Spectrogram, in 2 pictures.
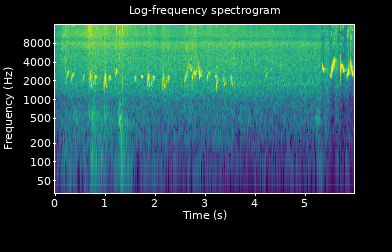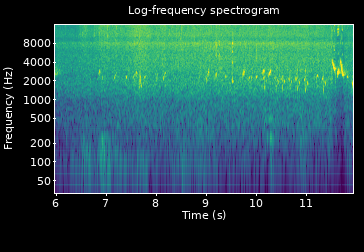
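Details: Black-headed bulbul chicks in the nest being fed by a parent: rapid, high, thin chirps repeated in quick bursts, with some louder sharper notes midway and low rustling beneath.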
